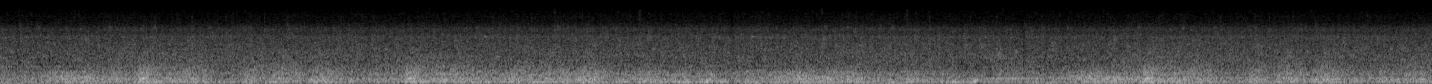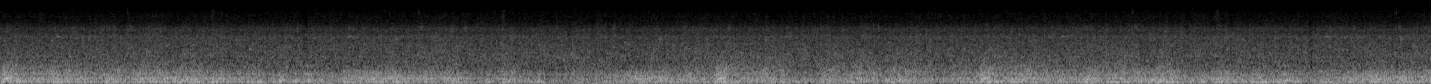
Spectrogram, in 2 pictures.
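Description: Steady rain falling, the sound weighted toward the low end, with occasional slightly louder drop impacts.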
